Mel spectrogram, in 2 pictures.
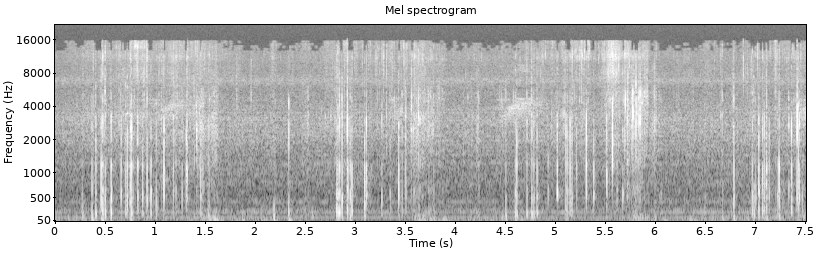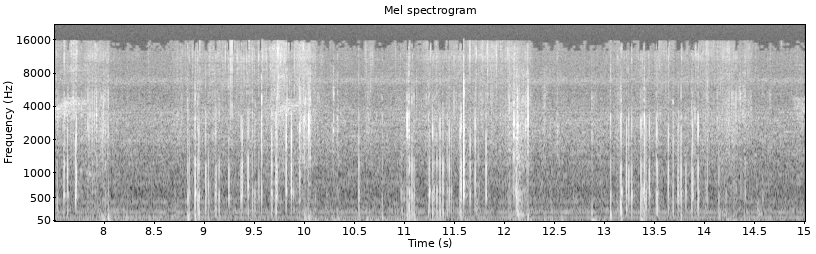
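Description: Fingertips scratch and tap across the raised nubs of a blue rubber pet hair grooming glove held close to the microphone. The result is soft, quiet bursts of rubbery scratching, crackling and light taps, sitting over a steady low hum throughout.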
